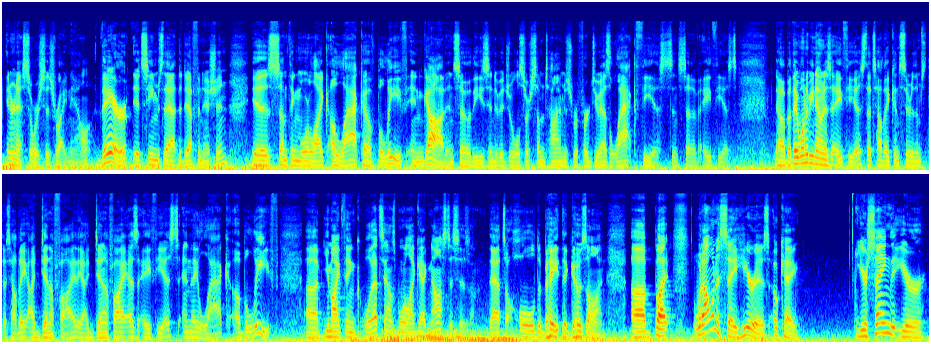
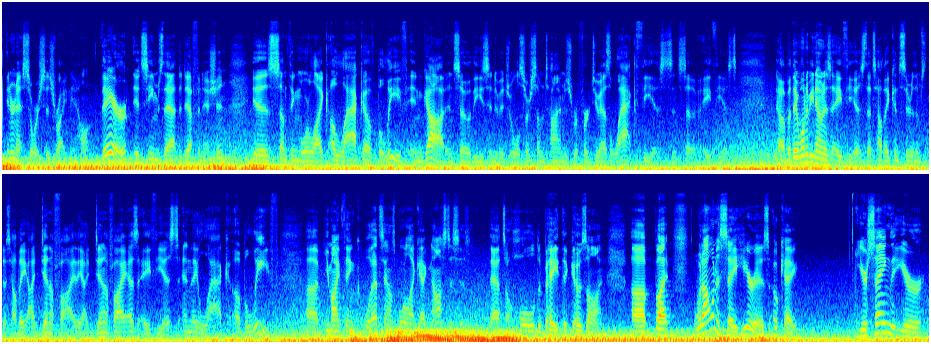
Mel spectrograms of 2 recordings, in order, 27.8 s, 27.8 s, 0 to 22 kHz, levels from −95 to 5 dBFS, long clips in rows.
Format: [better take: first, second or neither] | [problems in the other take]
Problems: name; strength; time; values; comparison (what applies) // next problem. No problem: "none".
first | low rumble; loud; throughout; 3 dB below the speech; faint in the first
